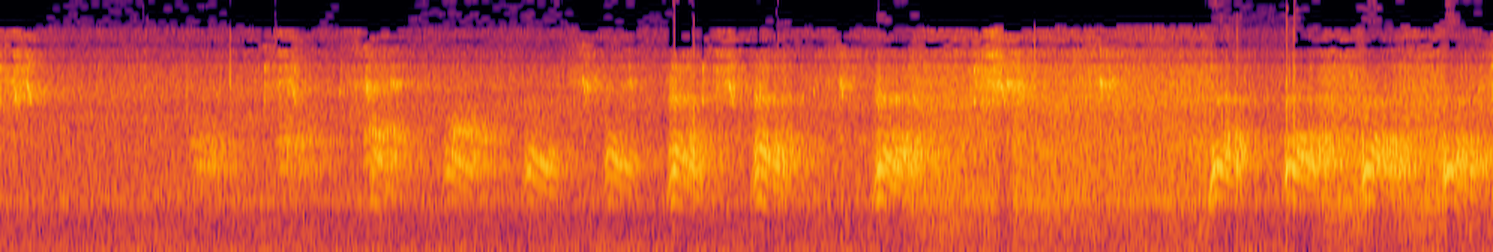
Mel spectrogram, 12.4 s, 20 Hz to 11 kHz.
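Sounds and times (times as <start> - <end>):
steady background noise: 0.0 - 12.4
crow cawing: 1.6 - 7.8, 10.1 - 12.4.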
